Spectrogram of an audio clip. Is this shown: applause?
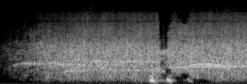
yes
